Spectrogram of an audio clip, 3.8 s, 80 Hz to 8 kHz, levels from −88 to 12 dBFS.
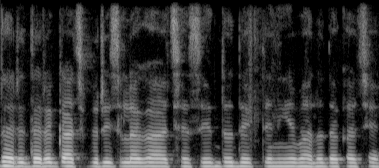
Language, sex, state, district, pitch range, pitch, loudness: Bengali, female, West Bengal, Jalpaiguri, 180-185 Hz, 180 Hz, -17 LUFS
